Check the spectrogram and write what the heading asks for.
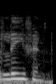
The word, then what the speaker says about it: Leven: Well, I've been pronouncing it wrong. It's not Leven, it's Leven.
